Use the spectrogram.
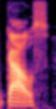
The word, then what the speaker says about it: Gauss: forgotten just how insane Goss is or gaus um if you want to pronounce it that way I I I'll just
